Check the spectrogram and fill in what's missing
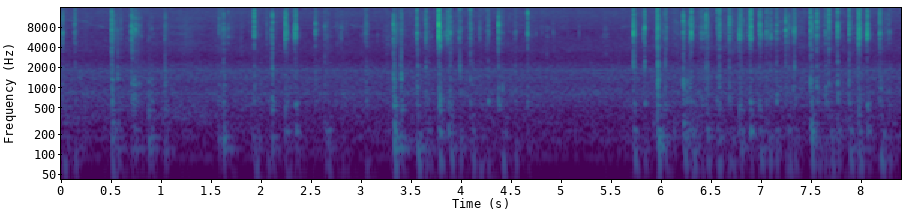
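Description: Fingertips of both hands type rapidly on the black plastic chiclet keys of an Acer Chromebook C20 (2014) laptop, set in a grey keyboard deck. Quick bursts of light, crisp plastic clicks and bright ticks come in clusters with short pauses between them, each tap dying away almost instantly over a low, steady background hiss.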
